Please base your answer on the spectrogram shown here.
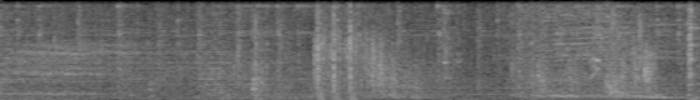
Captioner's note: gunshot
